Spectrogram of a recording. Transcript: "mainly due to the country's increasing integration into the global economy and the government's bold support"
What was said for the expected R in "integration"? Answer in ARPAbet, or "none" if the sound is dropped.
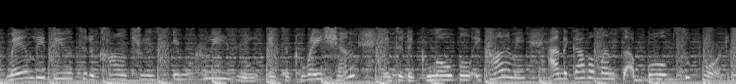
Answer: R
